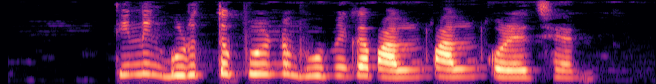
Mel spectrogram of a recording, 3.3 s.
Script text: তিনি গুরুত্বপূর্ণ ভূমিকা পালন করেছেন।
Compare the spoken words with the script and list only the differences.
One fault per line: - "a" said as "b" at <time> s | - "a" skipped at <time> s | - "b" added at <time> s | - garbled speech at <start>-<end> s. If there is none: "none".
- "পালন" added at 2.2 s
